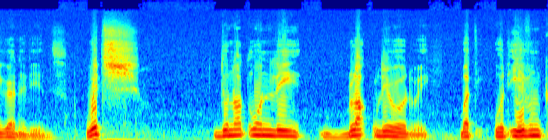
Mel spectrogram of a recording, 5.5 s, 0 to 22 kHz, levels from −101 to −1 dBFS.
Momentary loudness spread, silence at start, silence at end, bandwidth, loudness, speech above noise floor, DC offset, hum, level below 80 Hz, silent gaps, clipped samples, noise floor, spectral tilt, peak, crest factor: 16 LU; 0 s; 0 s; 11 kHz; -17 LUFS; 37 dB; under 0.1%; none; -46 dBFS; none; under 0.1%; -54 dBFS; -6.5 dB/octave; -6 dBFS; 12 dB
